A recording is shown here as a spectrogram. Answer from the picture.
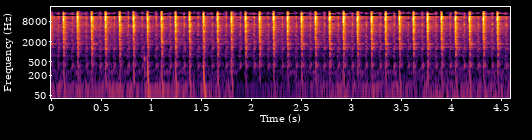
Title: Whirpool S25D-RSS33 problem, relay clicking rapidly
